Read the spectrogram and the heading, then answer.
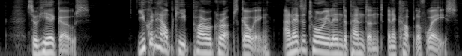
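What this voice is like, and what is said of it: Sophisticated-sounding non-American accent. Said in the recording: “it would sound more sophisticated with my accent, particularly for the Americans listening”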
